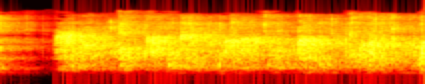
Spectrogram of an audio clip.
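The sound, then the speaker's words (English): An audience breaks into applause after a short quiet moment, a dense, steady wash of many hands clapping that stays loud and even for about two seconds. “But let's give them an applause.”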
